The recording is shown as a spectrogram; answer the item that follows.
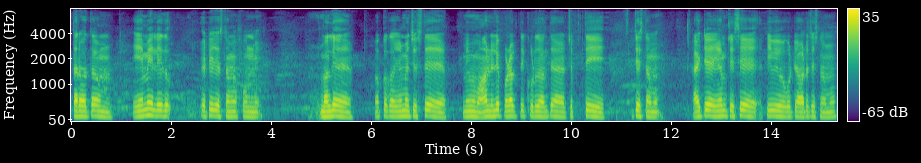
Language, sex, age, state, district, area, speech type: Telugu, male, 45-60, Andhra Pradesh, Sri Balaji, rural, spontaneous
